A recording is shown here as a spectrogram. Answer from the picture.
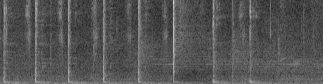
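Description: Mallet tapping a metal grease cap into a trailer wheel hub: a steady series of light knocks, about two a second, each with a brief low ring. Background music plays underneath.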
